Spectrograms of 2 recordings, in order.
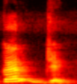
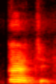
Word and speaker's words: कर्ज: पर लिखा है कर कर्ज तो हम इसका उच्चारण क के बाद आधे र के रूप में करेंगे तो कर्ज कर्ज यानी जिस अक्षर में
